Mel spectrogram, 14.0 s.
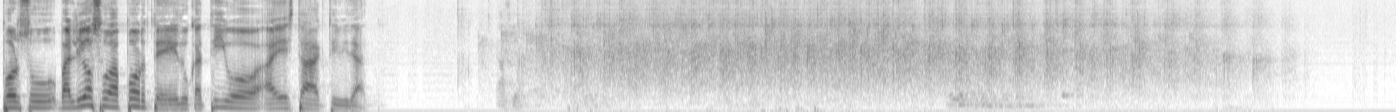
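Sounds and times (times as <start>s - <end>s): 
speech: 0.1s - 3.8s
audience applause: 4.8s - 13.1s.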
